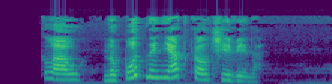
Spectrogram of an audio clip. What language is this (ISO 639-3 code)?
lav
